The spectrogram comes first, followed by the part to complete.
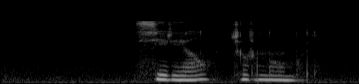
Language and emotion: Russian, sad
